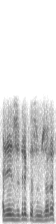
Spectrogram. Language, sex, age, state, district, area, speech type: Kashmiri, male, 30-45, Jammu and Kashmir, Kupwara, rural, conversation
